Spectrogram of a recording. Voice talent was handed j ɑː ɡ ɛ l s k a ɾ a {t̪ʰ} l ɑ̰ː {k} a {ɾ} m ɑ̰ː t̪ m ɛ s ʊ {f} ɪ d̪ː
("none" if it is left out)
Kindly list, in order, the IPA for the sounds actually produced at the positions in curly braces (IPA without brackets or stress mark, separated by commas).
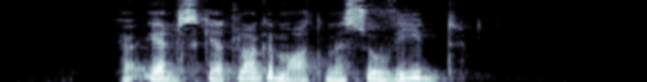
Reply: t̪, ɡ, none, v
